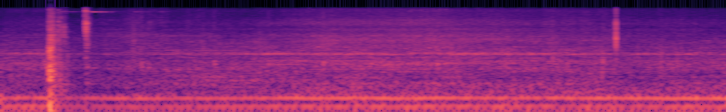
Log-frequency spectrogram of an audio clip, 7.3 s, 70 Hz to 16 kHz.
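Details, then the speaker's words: Ford F-250 pickup with new exhaust, idling at a stoplight at night; low, steady rumble with no rasp, leaks or rattles, much quieter than before. Normal idle. "that's what it sounds like it's uh nothing too fancy but it's certainly a lot quieter than it was"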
